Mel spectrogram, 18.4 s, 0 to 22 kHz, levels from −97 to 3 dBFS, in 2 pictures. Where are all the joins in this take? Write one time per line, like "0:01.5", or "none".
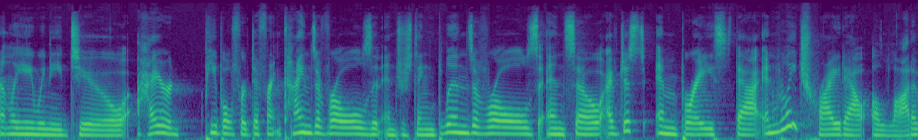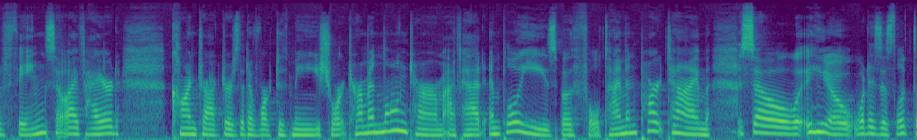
0:16.6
